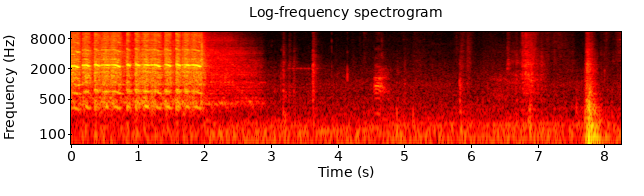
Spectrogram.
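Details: Honda cranks steadily for about two seconds, then stops without ever catching or firing; cranks but won't start.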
